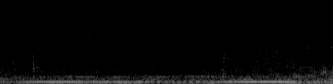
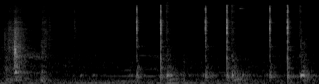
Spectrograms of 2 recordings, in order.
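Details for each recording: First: Classic Mini: quiet, then a strong even starter churn for about two and a half seconds; a missing engine earth strap was found as the cause of no-crank. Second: Classic Mini under restoration: with ignition on, the relay now gives sharp dry clicks, about seven in three seconds, often paired, but the starter motor does not turn; clicking is new progress in tracing the fault.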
